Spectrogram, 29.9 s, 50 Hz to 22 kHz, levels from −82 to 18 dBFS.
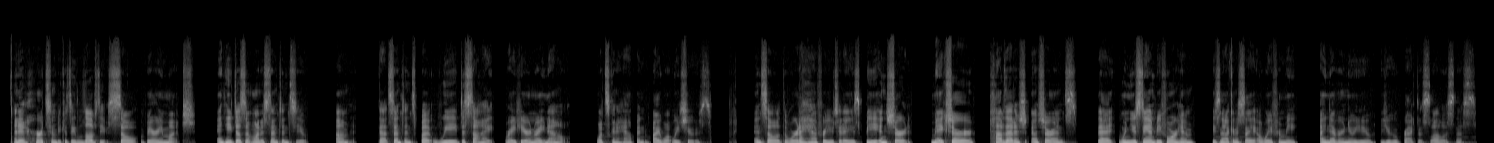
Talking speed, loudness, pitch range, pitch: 155 wpm, -29 LUFS, 145-180 Hz, 155 Hz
